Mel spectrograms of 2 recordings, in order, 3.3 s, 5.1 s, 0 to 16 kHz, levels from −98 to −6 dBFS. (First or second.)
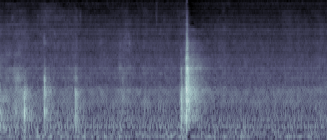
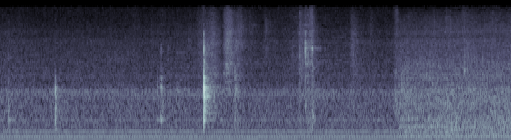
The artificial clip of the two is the first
